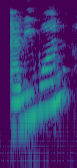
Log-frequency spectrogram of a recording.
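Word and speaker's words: NeOne: And it's a technology that ends up becoming Anyone, but it's spelled N-E-O-N-E, like N-E-1.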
